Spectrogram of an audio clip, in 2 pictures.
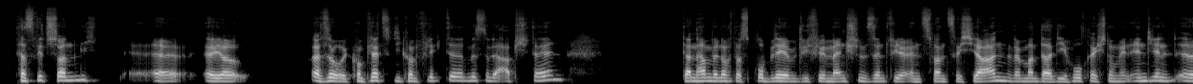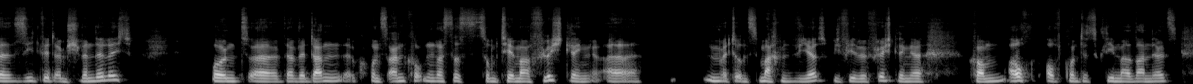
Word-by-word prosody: Das 170 0 +3
wird 195 - -1
schon 185 0 +4
nicht 190 -2 -5 0.5
äh - - +2 0.2
äh, 145 -1 +6
ja 145 -1 +6 0.8
also 145 -1 +5
komplett 170 +2 +1
die 155 - -6
Konflikte 165 +5 -1
müssen 175 0 -5
wir - - 0
abstellen. 205 +5 -2 1.2
Dann 150 0 +5
haben 160 +1 +4
wir 155 - +2
noch 155 -2 +2
das 150 -3 -2
Problem: 145 -2 +2
„Wie 140 - -5
viele 145 0 -2
Menschen 140 +2 -1
sind 140 +1 -4
wir 140 -2 0
in 130 -1 -4
20 135 -1 -2
Jahren?“ 155 +4 +4
Wenn 145 -1 -2
man 140 -1 0
da 135 -2 +5
die 135 +1 -3
Hochrechnung 150 -2 -2
in - - -4
Indien 165 +1 -1
d - - -9
äh, 150 -2 +3
sieht, 150 +2 -7
wird 155 -1 0
einem 140 -3 -4
schwindelig. 175 - 0 0.8
Und, 145 -2 +4
äh, 135 -2 +2
wenn 145 -1 -2
wir 140 - +2
dann, 155 +5 +2
äh, - - -8
k 140 -1 -17
uns 145 -7 -4
angucken, 155 0 -2
was 145 - -1
das 155 -5 -6
zum 140 -2 -5
Thema 135 -3 +2
Flüchtling, 150 -6 -1
äh, 135 0 -2 0.6
mit 170 -7 -2
uns 130 -3 -4
machen 145 -3 -1
wird 165 +6 0
wie 145 - -10
viele 135 -2 -2
Flüchtlinge 140 -6 -2 0.4
kommen, 145 +7 +2
auch 170 +2 +4
aufgrund 140 +1 -2
des 145 -4 -10
Klimawandels. 140 +1 -2
150 Hz, 170 wpm, -24 LUFS, 140-165 Hz, 1.2 s, äh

